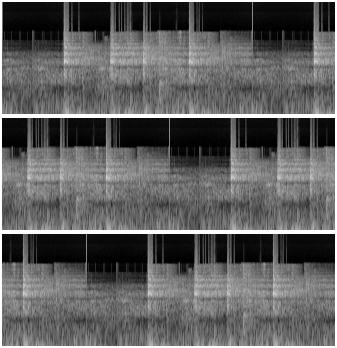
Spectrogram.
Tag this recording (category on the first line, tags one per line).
Instrument samples > Percussion
Ambient
Drum
Alien
Underground
Dark
Loopable
Weird
Soundtrack
Loop
Samples
Packs
Industrial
